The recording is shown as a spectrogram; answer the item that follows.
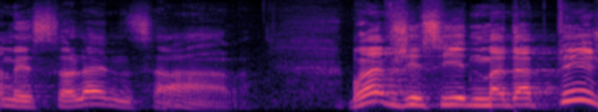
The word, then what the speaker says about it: Solenzara: En Corse, on ne prononce pas la dernière syllabe des noms. Un Corse ne dira pas Solenzara, mais Solen ça.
